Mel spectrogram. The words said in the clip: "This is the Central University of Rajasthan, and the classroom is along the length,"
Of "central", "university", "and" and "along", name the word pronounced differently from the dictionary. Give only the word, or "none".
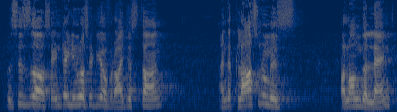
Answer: central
